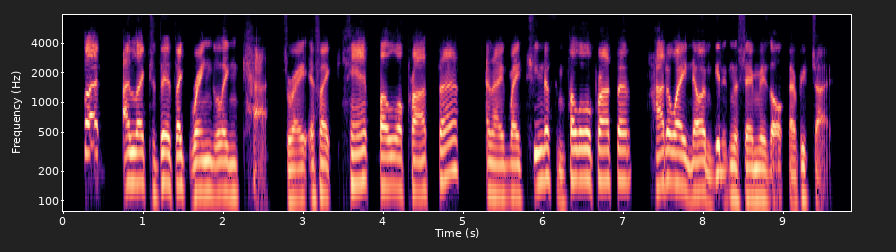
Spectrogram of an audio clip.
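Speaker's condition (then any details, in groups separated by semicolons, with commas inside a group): No condition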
